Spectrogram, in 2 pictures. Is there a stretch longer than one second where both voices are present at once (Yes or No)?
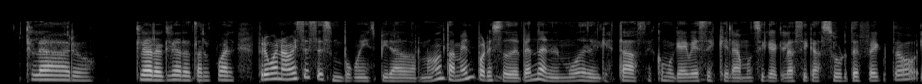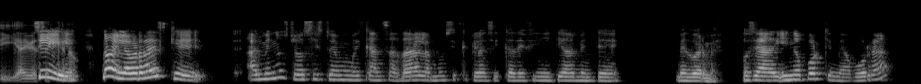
No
